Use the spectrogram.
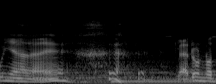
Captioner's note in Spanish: risas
